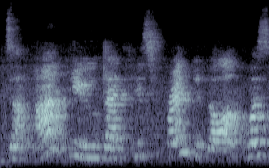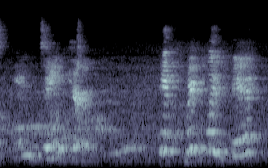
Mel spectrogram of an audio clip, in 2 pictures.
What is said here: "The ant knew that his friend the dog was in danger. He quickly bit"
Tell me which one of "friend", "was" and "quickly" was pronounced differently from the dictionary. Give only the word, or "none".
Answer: none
